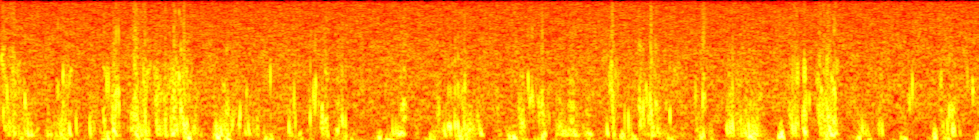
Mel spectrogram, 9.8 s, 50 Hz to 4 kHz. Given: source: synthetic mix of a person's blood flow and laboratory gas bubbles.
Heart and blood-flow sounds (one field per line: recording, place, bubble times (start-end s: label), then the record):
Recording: Doppler ultrasound of blood flow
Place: precordium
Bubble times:
0.00-0.38 s: bubbles
0.43-0.80 s: bubbles
0.86-0.94 s: bubbles
1.02-1.21 s: bubbles
1.27-2.00 s: bubbles
2.11-2.60 s: bubbles
2.67-2.74 s: bubbles
2.84-2.98 s: bubbles
3.06-3.30 s: bubbles
3.34-3.48 s: bubbles
3.90-4.08 s: bubbles
4.36-4.85 s: bubbles
5.16-5.95 s: bubbles
6.03-6.19 s: bubbles
6.23-6.79 s: bubbles
6.93-7.06 s: bubbles
7.24-7.62 s: bubbles
7.87-8.40 s: bubbles
8.51-8.85 s: bubbles
9.01-9.15 s: bubbles
9.37-9.62 s: bubbles
9.64-9.77 s: bubbles
From the record:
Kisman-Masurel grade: 342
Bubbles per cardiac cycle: rolling drumbeat, 9 or more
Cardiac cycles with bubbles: 100%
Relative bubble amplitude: moderate (0.250 to 0.450)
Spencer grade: 3 (all of the cardiac periods contain showers or single bubble signals, but not dominating or overriding the cardiac motion signals)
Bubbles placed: anywhere in the cardiac cycle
